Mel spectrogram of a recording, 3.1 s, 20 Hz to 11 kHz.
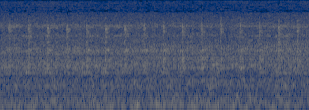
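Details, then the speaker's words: Ford Econoline E350 5.4 heard from underneath; irregular light knocking, roughly 78 a minute, over steady engine hum, barely present without throttle; engine knock under acceleration, cause not found. "por dura y buen amigo cuando está así sin acelerar el ruido no hay ruido o un poquito y otra vez granados [Música] piden todo aquí abajo se oye el ruido"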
